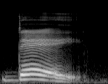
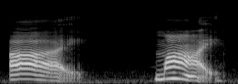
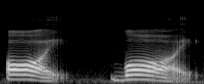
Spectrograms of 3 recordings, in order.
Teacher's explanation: जो फर्स्ट 3 है वो ई की तरफ ग्लाइड होते हैं, मतलब जब साउंड निकलता है वो ई की तरफ आता है, ई की तरफ एंड होता है। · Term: डिप्थोंग्स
